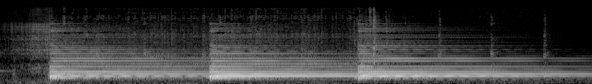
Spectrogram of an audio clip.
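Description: grandfather clock ticking

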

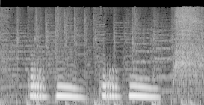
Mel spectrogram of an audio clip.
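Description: pigeon cooing

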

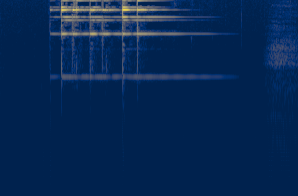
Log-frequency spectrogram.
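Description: correct-answer ding-dong chime

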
